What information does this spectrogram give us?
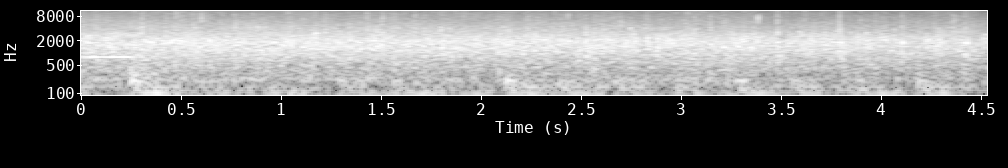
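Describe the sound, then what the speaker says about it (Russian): Loud, dense audience applause fills a theatre hall during a comedy league show, a continuous wash of clapping from a large crowd. "Ваши аплодисменты!"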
